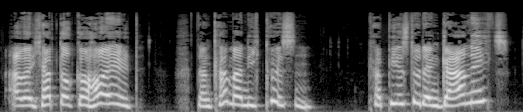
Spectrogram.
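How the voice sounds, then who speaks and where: A man voicing a tearful, defiant teenage girl in a high, pleading voice for an audiobook. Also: big pitch swings, measured pace, vocal fry, no echo, clean studio sound, full character voice. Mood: indignant.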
